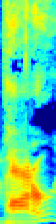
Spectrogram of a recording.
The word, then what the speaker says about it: Potter: My name is Jerry Potter. Yes, it rhymes with the boy wizard.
